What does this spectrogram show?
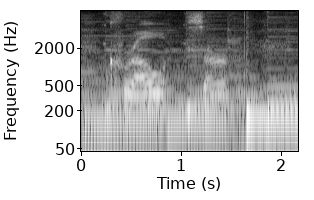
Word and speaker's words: Closer: which is mr closer which is pronounced pronounced crow sir then there's bubba bunny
